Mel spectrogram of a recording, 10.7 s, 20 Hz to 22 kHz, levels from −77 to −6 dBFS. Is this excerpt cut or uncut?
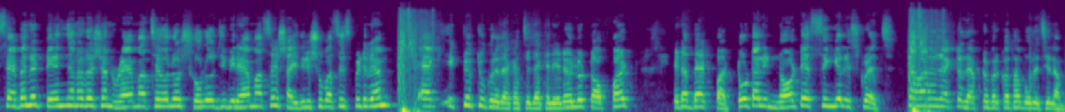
cut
